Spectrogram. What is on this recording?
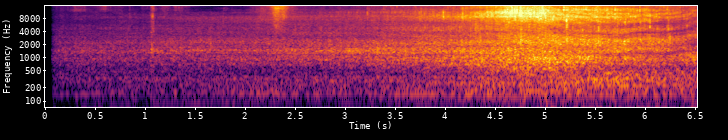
Soundscapes > Urban
What: Car passing by sound Where: in Hervanta, Tampere on a cloudy day Recording device: samsung s24 ultra Purpose: School project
